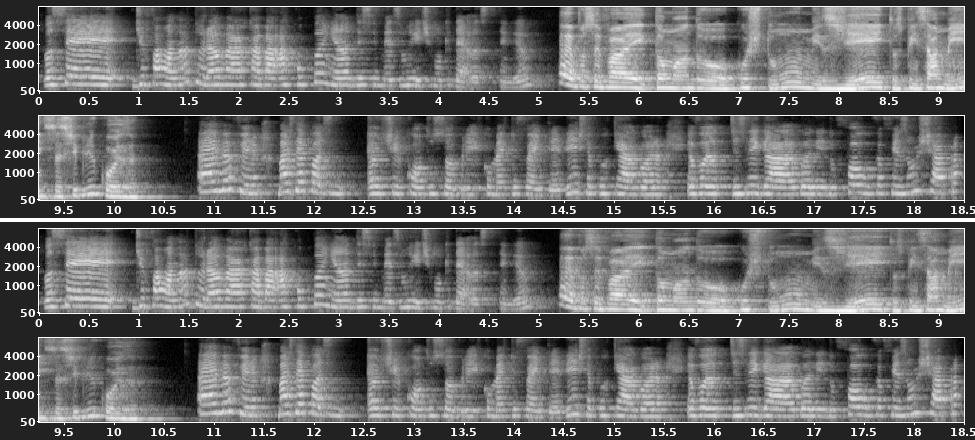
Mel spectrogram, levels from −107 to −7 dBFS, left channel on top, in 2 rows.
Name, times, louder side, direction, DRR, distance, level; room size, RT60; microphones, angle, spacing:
voice 1, 0.1-5.0 10.8-18.4, equal, 5° right, 9 dB, 0.6 m, -28 dB
voice 2, 5.2-10.3, left 3 dB, 40° left, 11 dB, 0.9 m, -19 dB
14.0 x 7.5 x 7.1 m, 0.71 s
head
